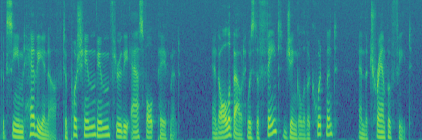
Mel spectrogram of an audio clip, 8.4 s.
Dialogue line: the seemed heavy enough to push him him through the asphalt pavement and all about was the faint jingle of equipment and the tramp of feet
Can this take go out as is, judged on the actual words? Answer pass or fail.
pass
